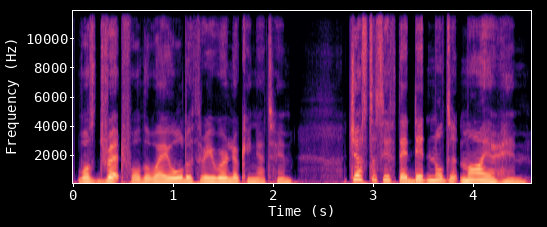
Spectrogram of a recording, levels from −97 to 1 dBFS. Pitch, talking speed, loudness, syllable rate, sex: 210 Hz, 260 wpm, -17 LUFS, 6.2 syllables/s, female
